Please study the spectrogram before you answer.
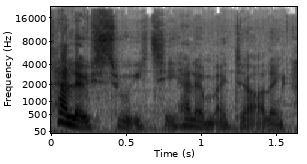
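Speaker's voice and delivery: soft pet greeting. Real, not acted. Greeting her pet softly.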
